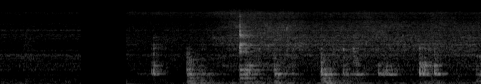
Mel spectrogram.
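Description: Garlic paste sizzling in hot oil in an earthen clay pot, with a wooden spoon stirring and scraping through it. The sound drops out completely for a moment about a second in, then the sizzle and the scraping strokes return.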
